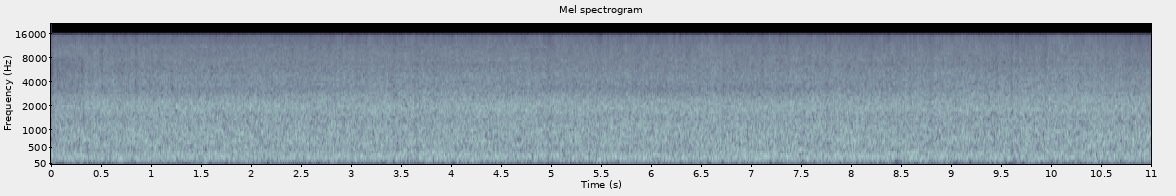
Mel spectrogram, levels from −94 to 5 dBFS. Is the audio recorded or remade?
remade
